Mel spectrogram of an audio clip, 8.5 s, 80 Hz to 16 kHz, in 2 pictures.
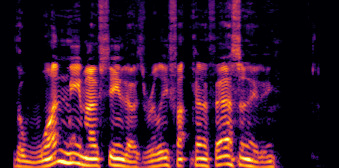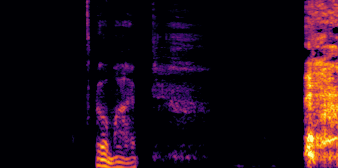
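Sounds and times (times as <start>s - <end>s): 
speech: 0.2s - 3.6s, 5.4s - 6.5s
soft breathy sound: 6.1s - 7.1s
loud harsh cough: 8.0s - 8.4s.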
